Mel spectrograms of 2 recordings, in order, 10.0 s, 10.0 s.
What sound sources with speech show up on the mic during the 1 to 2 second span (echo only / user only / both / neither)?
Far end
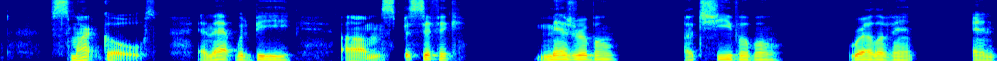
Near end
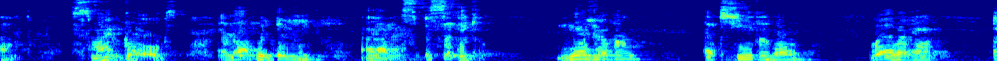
echo only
